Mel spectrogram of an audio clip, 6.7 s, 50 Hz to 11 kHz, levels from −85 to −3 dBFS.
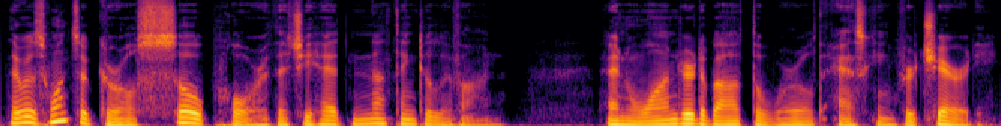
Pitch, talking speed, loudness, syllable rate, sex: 100 Hz, 200 wpm, -19 LUFS, 5.1 syllables/s, male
